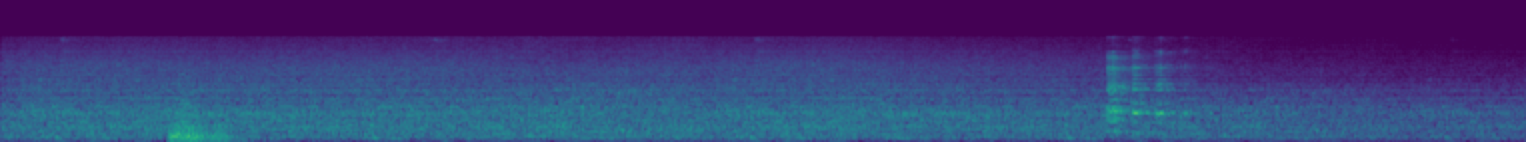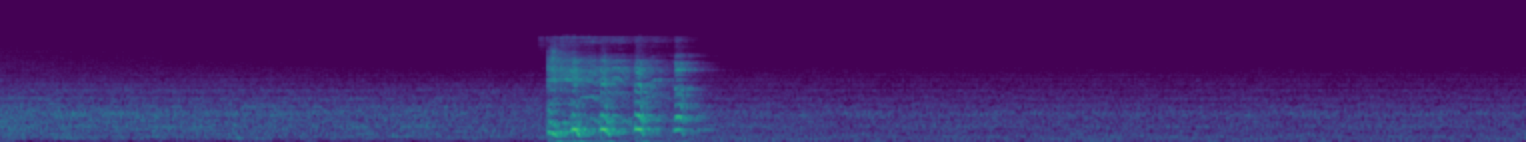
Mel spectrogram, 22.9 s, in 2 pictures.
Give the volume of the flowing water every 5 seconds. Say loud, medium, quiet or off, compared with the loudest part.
loud, loud, medium, quiet, quiet.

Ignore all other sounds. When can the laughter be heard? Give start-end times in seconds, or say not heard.
1.2-2.0, 8.3-9.1, 15.6-16.6.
